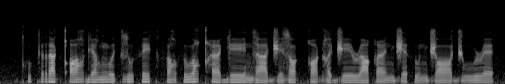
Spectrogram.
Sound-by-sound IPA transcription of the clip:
kʷʰ ɛ k r a ɡ qʼ ɒː ʁ ɡ eː ʁ ŋʷ eː k z u θ eː k θ ɒ ʁ θ uː ʁ qʰ eː ɡ eː n z aː d͡ʒ e z ɒ ɡ q ɒ ɡ ʁ e d͡ʒ eː ɹ a q eː n d͡ʒ ɛ θ u n d͡ʒ ɒː d͡ʒ uː ɹ ɛ

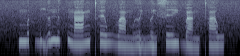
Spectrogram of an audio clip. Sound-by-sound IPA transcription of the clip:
m ə˦˥ t̚ ɓ ḭ˧˥ ə̯ n ɨ˦˥ k̚ ŋ aː˨˦ ŋ t̪ʰ ɛ˧ w v a˨˩ m ɣ ə̰˧˨ j n ə̰˧˨ j s e˧ j ɓ a˨˩ ŋ t̪ʰ a˧ w

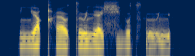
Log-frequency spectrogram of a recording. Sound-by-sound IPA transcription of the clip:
ʎ e qʰ i u̯ t ɯ lʲ æ ɕ i̤ u̯ t͡sʼ ɯ lʲ

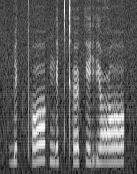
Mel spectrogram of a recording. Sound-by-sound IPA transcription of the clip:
ɡ͡b ɛ k pʰ ɔ | ŋ ɛ tʲ kʰ œ k e rʲ o ʕ ɔ

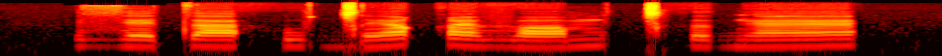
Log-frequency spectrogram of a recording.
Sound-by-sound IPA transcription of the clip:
z ɛ t a h u ɡ͡ǀ ɛ q e v ɑ m ɪ ǀʰ ə ɡ æ̃

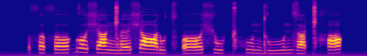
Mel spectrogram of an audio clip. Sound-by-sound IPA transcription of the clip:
θ ʌ θ ʌː ɡ ʌː ʃ a ŋ͡ǁ ɛ ʃ ɑː ɾ u t͡sʼ ʌː ʃ u ǁʰ u n d uː n z a ǁʰ ɑ

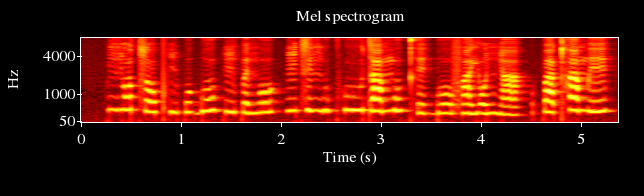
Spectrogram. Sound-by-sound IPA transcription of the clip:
ɲ ɔ˦ t͡s ɔ˨˦ pʰ i˨ p o˨ ɡ͡b oː˦ k ĩ˨ p ɛ˨ ŋ o˦ | ĩ˦ t͡s ɪ˦ ŋ u˦ pʰ uː˦ d a˦ m o˦ kʰ e˨ ɡ͡b oː˨ f ã˨ j ɔ˨˦ ɲ ã˨ | p a˨˦ kʰ ã˦ m e˨˦

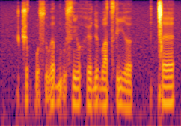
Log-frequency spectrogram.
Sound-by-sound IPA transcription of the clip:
t͡ʃ o k͡p o̰ s ɾ ṵ ə̯ ɓ ṵ s ĩ ʊ̯ h ʏ ɗ ʏ b a t͡sʼ i ə̯ | ǀ ɛ

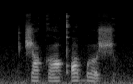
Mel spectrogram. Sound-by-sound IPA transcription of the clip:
t͡ʃ a k ɐ qʼ o ɓ ə ʃ

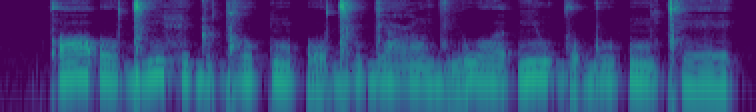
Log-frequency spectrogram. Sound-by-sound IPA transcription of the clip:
kʼ ɒ ʔ o ɡ͡ǀ ĩ h i ɖ u ɡ͡ǀ o k ũ ʔ o̰ ɡ͡ǀ i w ɡ e ʕ õ d̪ ḭ w o ə̯ ʔ ĩ w d̪ o̰ ɡ u ʔ ũ ǀʰ e

